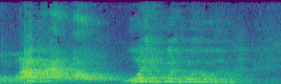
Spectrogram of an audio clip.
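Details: Pet grey parrot, playing a scaring game with its owner and barking as it often does at cats near its cage, gives two hoarse, dog-like barks, the second longer and sliding downward, with a person speaking nearby.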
